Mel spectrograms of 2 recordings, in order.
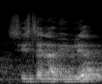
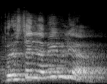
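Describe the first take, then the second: First: Said in the usual way. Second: Loud, high, rapid-fire objection; protesting objector. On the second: Acted. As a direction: burst in like someone contesting the preacher. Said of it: "Pero cualquiera dirá". (objeción airada, aguda y fuerte)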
